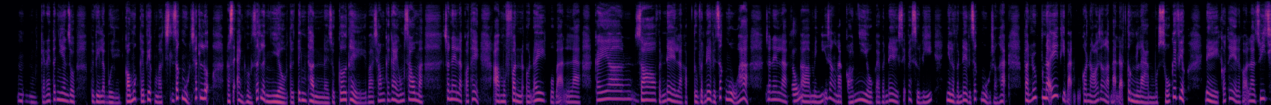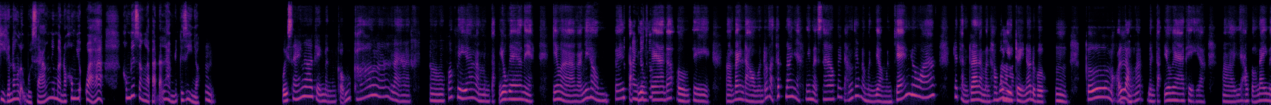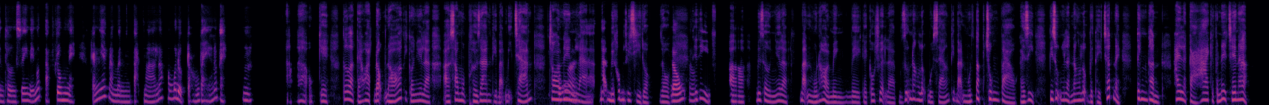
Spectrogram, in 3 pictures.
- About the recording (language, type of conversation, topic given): Vietnamese, advice, Làm sao để có buổi sáng tràn đầy năng lượng và bắt đầu ngày mới tốt hơn?
- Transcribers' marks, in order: other background noise; tapping; unintelligible speech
